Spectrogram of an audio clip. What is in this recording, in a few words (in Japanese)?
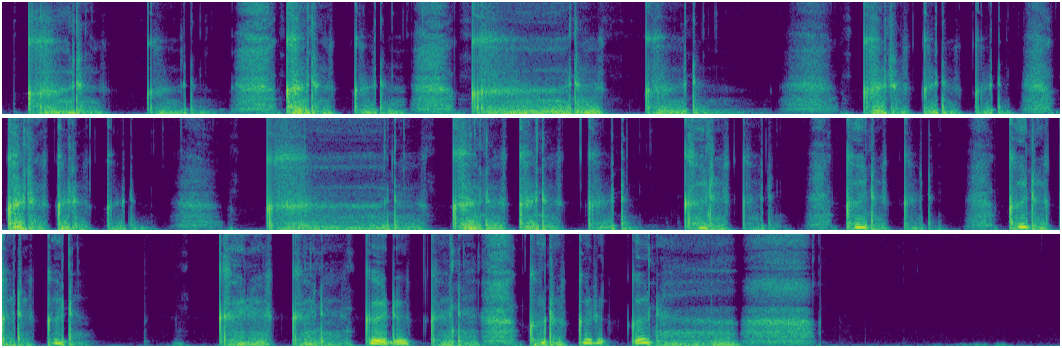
お姉さんクルクル速い, 右耳; オノマトペ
